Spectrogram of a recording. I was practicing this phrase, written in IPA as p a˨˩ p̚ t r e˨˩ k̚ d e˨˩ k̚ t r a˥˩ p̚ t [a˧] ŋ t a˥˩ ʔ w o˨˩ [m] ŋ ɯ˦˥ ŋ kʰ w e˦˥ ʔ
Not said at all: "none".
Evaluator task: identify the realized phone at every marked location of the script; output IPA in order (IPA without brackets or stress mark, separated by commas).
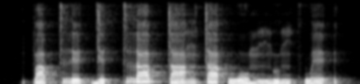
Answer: a˧, m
